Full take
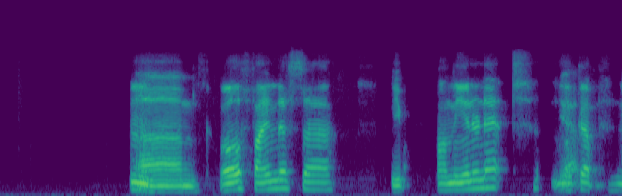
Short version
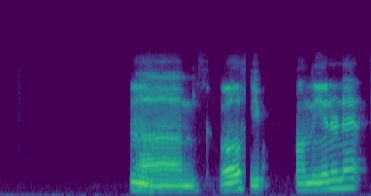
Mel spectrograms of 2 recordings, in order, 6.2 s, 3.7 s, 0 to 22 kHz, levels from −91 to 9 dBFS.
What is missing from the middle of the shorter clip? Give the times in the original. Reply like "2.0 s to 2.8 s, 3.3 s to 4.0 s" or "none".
2.4 s to 3.9 s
